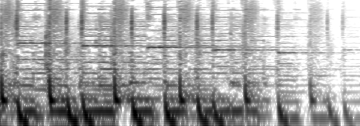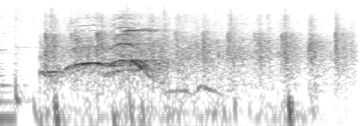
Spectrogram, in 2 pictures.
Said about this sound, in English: I tell you what, it always feels good to hear people clap for you.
